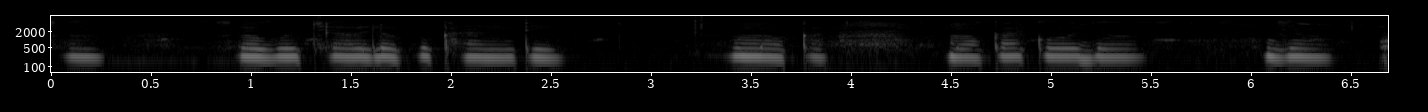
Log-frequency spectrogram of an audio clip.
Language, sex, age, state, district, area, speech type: Odia, female, 18-30, Odisha, Nuapada, urban, spontaneous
